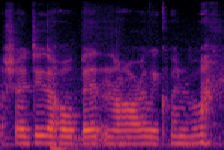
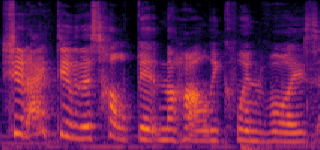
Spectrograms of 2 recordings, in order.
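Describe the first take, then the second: First: It is said in her normal voice. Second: It is said in a Harley Quinn voice.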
